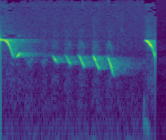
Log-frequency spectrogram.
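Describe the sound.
Someone imitates a blackbird's song by mouth: a high whistle sliding downward, then a quick run of warbling chirps ending in a sharp bright note. It is clear and has no talking.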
